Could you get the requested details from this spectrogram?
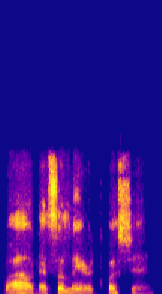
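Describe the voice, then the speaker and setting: Gravelly-voiced woman telling her story. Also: sits low, steady tone, dark tone, dry recording, studio quality. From Newark, New Jersey. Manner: reflective, halting, with frequent fillers. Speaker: interview guest. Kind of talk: candid personal storytelling.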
